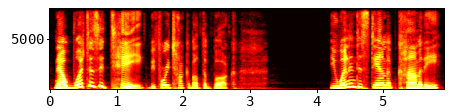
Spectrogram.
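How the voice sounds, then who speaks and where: A woman hosting a casual podcast interview, playful and quick to jump in with reactions and questions. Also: medium pitch, very animated, no room sound, clean studio sound.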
